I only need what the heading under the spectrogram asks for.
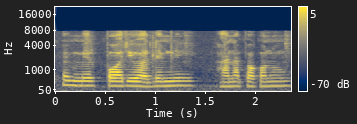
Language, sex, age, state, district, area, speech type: Nepali, female, 60+, West Bengal, Jalpaiguri, rural, spontaneous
